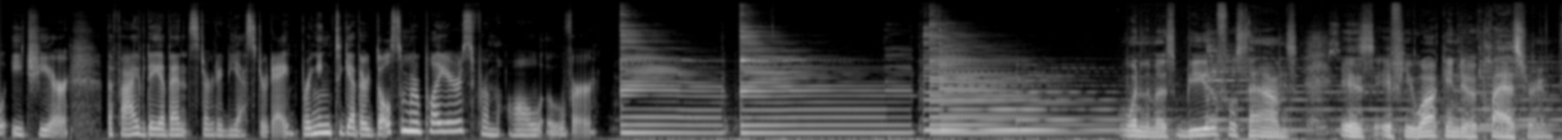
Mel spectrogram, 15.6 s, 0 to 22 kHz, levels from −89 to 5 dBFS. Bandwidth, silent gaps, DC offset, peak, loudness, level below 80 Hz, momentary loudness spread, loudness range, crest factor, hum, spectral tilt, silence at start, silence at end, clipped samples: 20 kHz; none; under 0.1%; -6 dBFS; -24 LUFS; -52 dBFS; 13 LU; 5 LU; 18 dB; none; -6 dB/octave; 0 s; 0 s; under 0.1%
